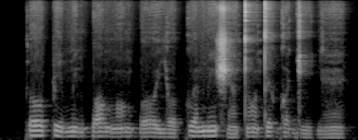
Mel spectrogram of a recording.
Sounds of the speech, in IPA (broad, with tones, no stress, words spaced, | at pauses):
ɾoː˦pi˦˨mĩ˧ ɡ͡bɔ˧ŋɔ̃˨˦ ɡ͡boː˧jo˨ kʷɛ˦mĩ˦ʃã˨ tɔ̃˦tɨ˦ɡʷɛ˦ ɡiː˨ɡɛ̃˧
